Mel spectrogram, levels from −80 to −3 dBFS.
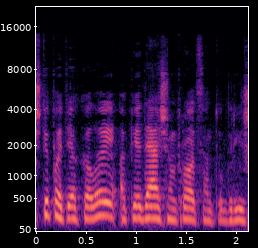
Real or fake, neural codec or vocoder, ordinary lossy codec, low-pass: fake; vocoder, 44.1 kHz, 128 mel bands, Pupu-Vocoder; AAC, 48 kbps; 14.4 kHz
